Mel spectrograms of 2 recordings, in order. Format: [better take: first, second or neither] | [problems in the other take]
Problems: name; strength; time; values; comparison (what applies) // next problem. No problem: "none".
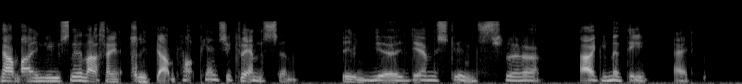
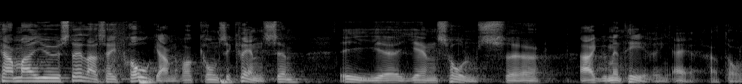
second | noise reduction (neural diffusion model UNIVERSE++)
